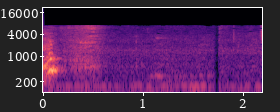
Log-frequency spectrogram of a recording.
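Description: The drawn-out end of a man's spoken "so", cut off just after the start, then a pause of faint, steady background hiss.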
